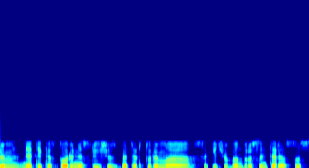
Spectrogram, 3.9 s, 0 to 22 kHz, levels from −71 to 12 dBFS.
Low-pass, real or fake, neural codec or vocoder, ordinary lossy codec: 3.6 kHz; real; none; Opus, 24 kbps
